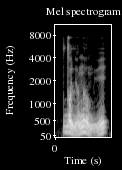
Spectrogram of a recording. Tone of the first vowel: falling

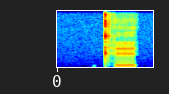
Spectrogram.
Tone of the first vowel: rising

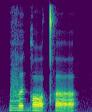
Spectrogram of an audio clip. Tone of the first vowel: high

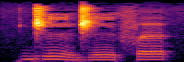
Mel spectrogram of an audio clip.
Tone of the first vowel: falling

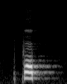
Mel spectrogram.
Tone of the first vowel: high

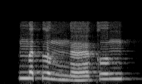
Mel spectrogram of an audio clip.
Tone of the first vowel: high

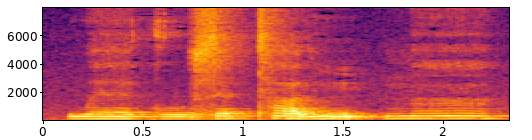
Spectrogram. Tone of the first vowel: low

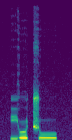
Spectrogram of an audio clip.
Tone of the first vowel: low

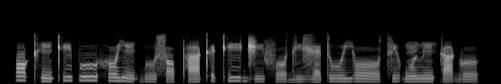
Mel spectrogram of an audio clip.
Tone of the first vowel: high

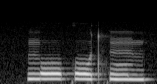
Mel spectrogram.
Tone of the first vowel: low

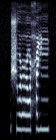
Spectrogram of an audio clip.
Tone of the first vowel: high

